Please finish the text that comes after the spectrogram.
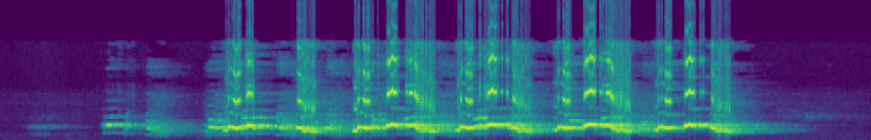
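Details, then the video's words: Sooty-headed bulbul (trucukan) song used as a lure to make other bulbuls answer and sing: a bubbly, chattering run of loud warbled notes with whistled phrases, lasting about three and a half seconds. "Trucukan Bahan, Ombyokan Langsung Nyaut Dengar Suara Trucukan Gacor ini"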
